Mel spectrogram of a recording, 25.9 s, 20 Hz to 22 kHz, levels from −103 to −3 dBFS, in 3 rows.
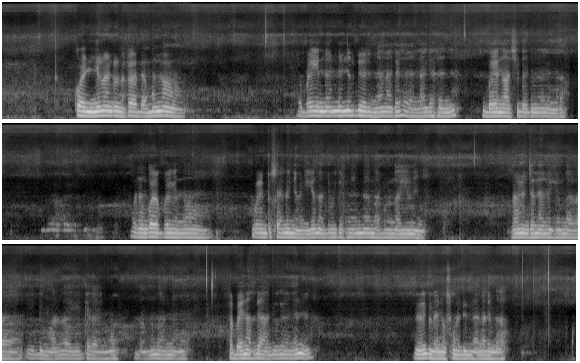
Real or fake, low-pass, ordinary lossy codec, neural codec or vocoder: fake; none; none; codec, 44.1 kHz, 2.6 kbps, SNAC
